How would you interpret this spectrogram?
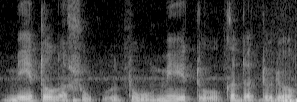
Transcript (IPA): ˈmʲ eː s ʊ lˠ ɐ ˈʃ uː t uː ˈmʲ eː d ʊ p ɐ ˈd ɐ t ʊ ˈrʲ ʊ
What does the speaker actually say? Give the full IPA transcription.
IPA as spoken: ˈmʲ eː t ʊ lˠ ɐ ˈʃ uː t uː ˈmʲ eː t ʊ k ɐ ˈd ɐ t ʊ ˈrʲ ʊ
